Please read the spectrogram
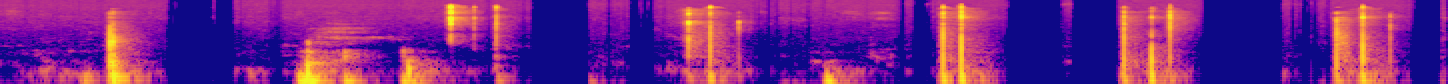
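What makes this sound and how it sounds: A single small, solid, white-rimmed round plastic game gem token is held in the palm while long red nails tap and scratch its face and rim. Quiet, sharp clicks with bright high edges and soft low thuds come in spaced clusters, each dying away almost instantly.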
